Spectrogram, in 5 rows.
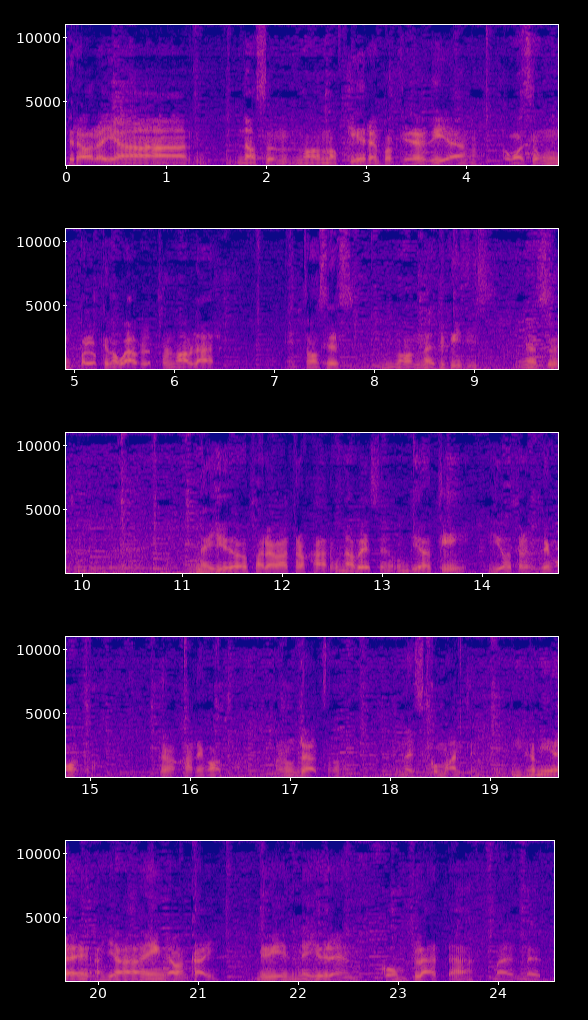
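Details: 41-year-old patient with conduction aphasia after a 2016 stroke; partially fluent speech with word and sentence errors and paraphasias; receiving therapy for repetition, naming, auditory discrimination, reading and writing; conduction aphasia.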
